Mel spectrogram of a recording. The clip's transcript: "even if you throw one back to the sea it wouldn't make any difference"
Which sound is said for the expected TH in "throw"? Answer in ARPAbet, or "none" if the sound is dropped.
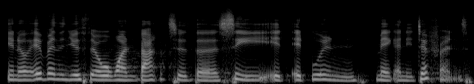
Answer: TH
